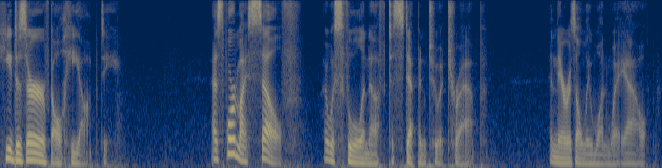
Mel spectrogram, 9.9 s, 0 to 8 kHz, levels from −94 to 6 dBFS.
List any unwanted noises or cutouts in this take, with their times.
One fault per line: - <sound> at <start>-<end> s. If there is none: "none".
none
